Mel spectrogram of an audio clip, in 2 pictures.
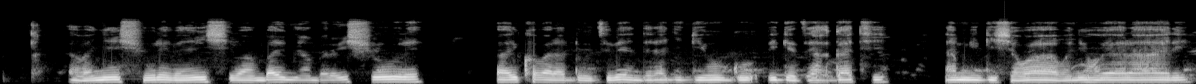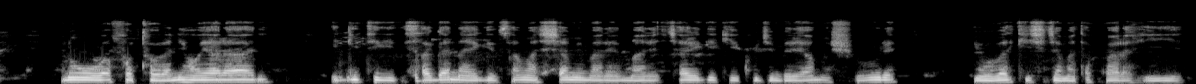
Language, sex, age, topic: Rundi, male, 18-24, education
